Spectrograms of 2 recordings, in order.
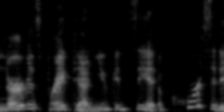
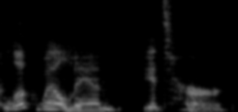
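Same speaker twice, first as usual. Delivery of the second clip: low, slowing take; 3 semitones lower, 4 dB quieter, much slower than usual. Acted. Reader redoing the officer's line, low and slower. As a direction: lower voice, slowing and softening.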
